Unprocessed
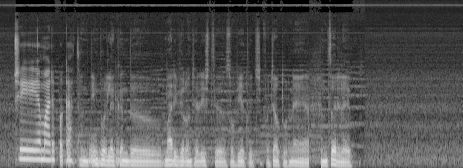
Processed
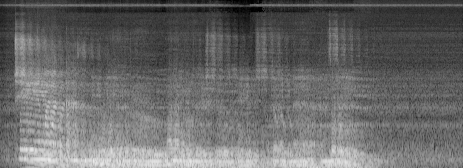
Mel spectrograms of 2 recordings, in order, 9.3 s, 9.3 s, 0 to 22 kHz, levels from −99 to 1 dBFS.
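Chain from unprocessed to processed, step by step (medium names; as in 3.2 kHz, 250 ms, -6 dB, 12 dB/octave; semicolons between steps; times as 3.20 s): 4.31–5.00 s: steep low-pass 4.1 kHz 48 dB/octave; hard clipper -12 dBFS, distortion -16 dB; frequency-shifting echo 149 ms, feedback 62%, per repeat -63 Hz, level -7 dB; gated-style reverb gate 160 ms rising, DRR -2.5 dB; trim -1.5 dB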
